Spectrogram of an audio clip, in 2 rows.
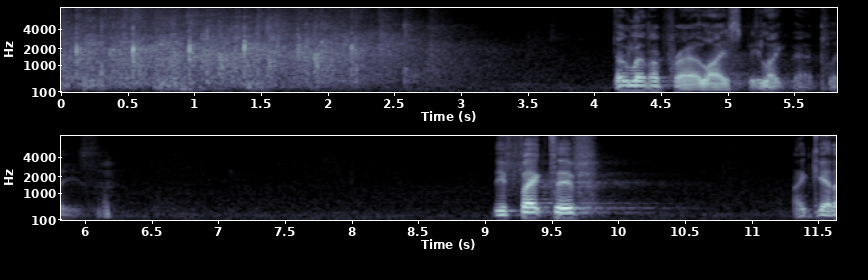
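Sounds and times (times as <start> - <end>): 
audience round of applause: 0.0 - 3.2
speech: 4.2 - 6.2, 9.1 - 9.9, 11.3 - 11.6.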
